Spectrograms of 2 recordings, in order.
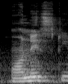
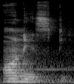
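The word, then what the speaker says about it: honesty: আর পরের এক্সাম্পলটায় হনেস্টি, উচ্চারণটা হনেস্টি নয়, কি উচ্চারণ? অনেস্টি।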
